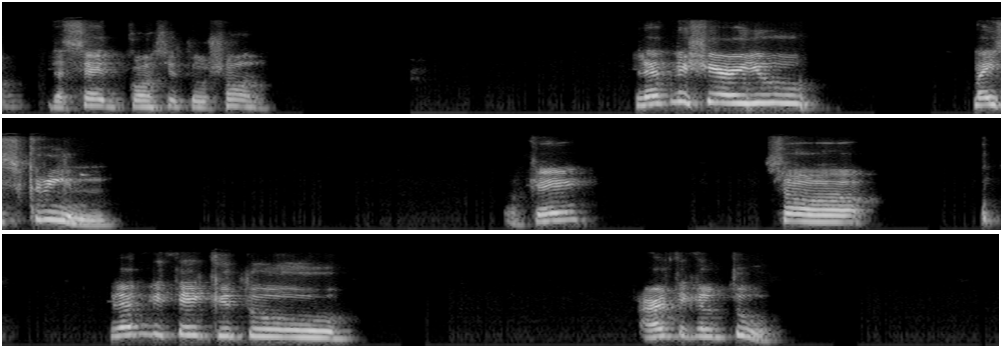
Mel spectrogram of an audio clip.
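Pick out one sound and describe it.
A middle-aged man speaks calmly in short phrases over an online call.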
